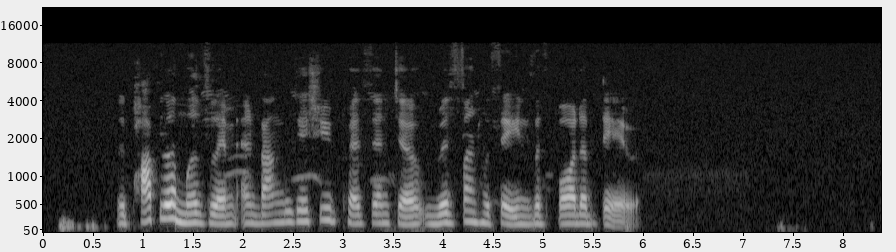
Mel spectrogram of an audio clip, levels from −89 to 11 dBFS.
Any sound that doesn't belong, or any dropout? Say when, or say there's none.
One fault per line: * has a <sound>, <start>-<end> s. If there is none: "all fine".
all fine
